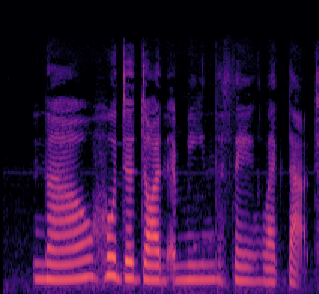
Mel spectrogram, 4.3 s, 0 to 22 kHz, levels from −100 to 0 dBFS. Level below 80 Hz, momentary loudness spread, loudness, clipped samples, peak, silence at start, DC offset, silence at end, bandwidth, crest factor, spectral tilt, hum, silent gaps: -78 dBFS; 10 LU; -39 LUFS; under 0.1%; -22 dBFS; 0.45 s; under 0.1%; 0 s; 12.5 kHz; 18 dB; -5.5 dB/octave; none; none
